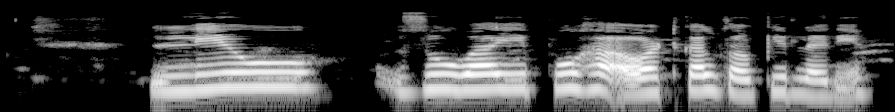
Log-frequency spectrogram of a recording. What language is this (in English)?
Pashto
